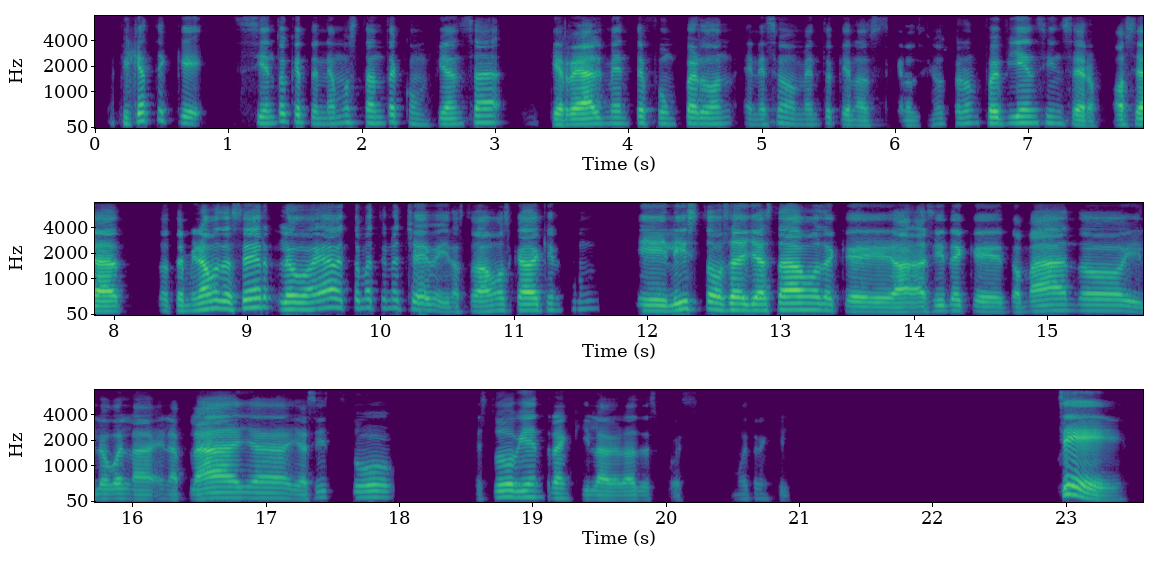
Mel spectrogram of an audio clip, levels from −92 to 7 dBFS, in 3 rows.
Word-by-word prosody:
Fíjate 220 +9 -3
que 430 - -4 0.2
siento 165 +5 -6
que 190 - -3
tenemos 165 +2 -10
tanta 165 +3 -3
confianza 145 +6 -4 0.3
que 135 - +1
realmente 150 +4 +3
fue 155 -2 -10
un 145 - -18
perdón, 150 0 -2
en 135 -2 -15
ese 145 +6 -10
momento 135 +1 -11
que 130 - -7
nos 115 -1 -12
que - - -20
nos 115 -1 -14
dijimos 130 +6 -21
perdón, 160 +3 -10
fue 160 0 +4
bien 170 +2 -1
sincero, 165 -3 -4
o 125 - -3
sea, 135 -1 +6 0.2
lo 150 - -10
terminamos 175 +8 +3
de 195 - +4
hacer, 230 +6 +2
luego, 185 0 +3
"Ah, 225 +4 +3
tómate 220 +1 -9
una 220 -1 -10
cheve", 170 -8 -2
y - - -7
nos 120 - -11
tomamos 135 +4 0
cada 160 0 +6
quien 165 0 -12
un 195 +1 -22 0.3
y 145 -2 +1
listo, 190 +2 +2
o 170 - +1
sea, 170 -1 +6
ya 160 -1 +5
estábamos 175 +1 +6
de 160 -3 -2
que, 125 -2 0
así 125 +4 +2
de 150 -1 -2
que 125 -2 -2
tomando 150 +3 0
y 130 -3 -6
luego 125 +1 -5
en 130 - -10
la 115 0 -5
en 125 - -17
la 110 - -9
playa 140 -1 +1
y 120 - -12
así, 130 +8 -9
estuvo 160 0 -7 0.6
estuvo 165 +2 -1
bien 165 0 -2
tranqui 130 -6 -6
la 110 -1 -3
verdad 105 +1 -7
después, 105 0 -23 0.3
muy 120 +1 -26
tranqui. 120 -4 -28 2.0
Sí, 100 0 +4
150 Hz, 185 wpm, -24 LUFS, 130-170 Hz, 2.0 s, sea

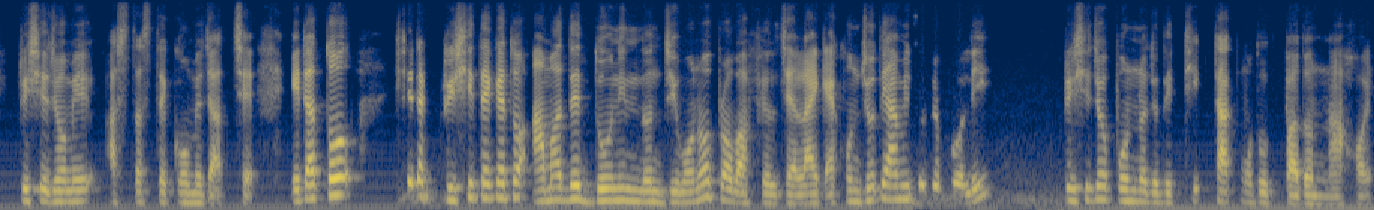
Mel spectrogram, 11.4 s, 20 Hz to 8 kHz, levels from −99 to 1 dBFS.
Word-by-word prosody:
কৃষি 160 0 0
জমি 150 +1 +1 0.3
আস্তে, - - -9
আস্তে 140 - -7
কমে 135 -1 -2
যাচ্ছে। - - -3 0.4
এটা 190 +3 +7
তো 475 - +12 0.6
সেটা 425 - +4 0.2
কৃষি 175 +4 +2
থেকে 200 0 +6
তো - - +4 0.2
আমাদের 175 +3 +4
দৈনন্দিন 165 -3 +2
জীবনেও 145 +9 0
প্রভাব 150 -7 +2
ফেলছে। 130 -1 -3
লাইক 130 -1 +2
এখন 155 +5 -7
যদি 175 +3 -1
আমি 185 +1 -1
তোকে 375 -1 -2
বলি - - -1 0.7
কৃষিজ 170 +1 -2 0.2
পণ্য 160 -2 0
যদি 135 0 -3
ঠিকঠাক 160 - 0
মত 135 +1 -11
উৎপাদন 120 -2 -1
না 110 - -4
হয় 110 0 -7
160 Hz, 160 wpm, -23 LUFS, 140-175 Hz, 0.7 s, তো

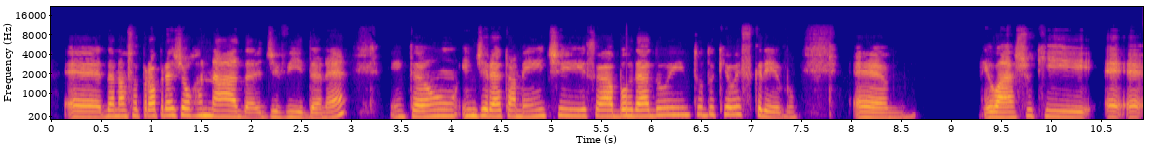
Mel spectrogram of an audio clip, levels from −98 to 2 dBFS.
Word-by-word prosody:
eh, 185 -2 +2
da 210 +3 -1
nossa 210 +2 -1
própria 225 +2 +2
jornada 200 -7 +2
de 185 +1 -5
vida, 175 -2 -4
né. 185 - 0 0.4
Então, 200 +2 0
indiretamente 215 -1 +1
isso 220 -1 -3
é - - +4
abordado 215 +3 +3
em 250 0 -2
tudo 250 0 -6
o - - -8
que 265 - -5
eu 255 - +2
escrevo. 185 -9 -3 0.6
Eh, 170 -2 +2 0.9
eu 180 +2 +2
acho 175 +5 +3
que 190 -3 -4
é 185 -1 0
205 Hz, 130 wpm, -23 LUFS, 185-225 Hz, 0.9 s, é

